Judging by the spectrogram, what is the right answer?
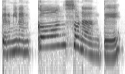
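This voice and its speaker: Lively teacher woman, lo-fi sound. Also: on the high side, drawn-out words. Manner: lively, coaxing, asks the class questions and drags out key words. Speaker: English teacher. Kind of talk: explaining a grammar lesson to students. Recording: slightly dull lo-fi sound.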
